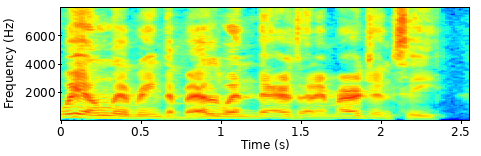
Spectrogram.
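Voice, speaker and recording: In a put-on character voice, a man rumbles at a fairly high pitch with a Mexican-free, lively intonation and a very fast pace. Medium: read story. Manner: grumbling.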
